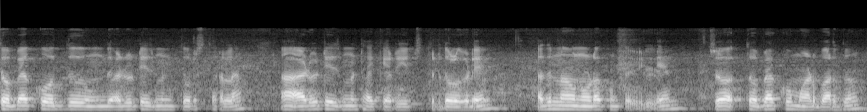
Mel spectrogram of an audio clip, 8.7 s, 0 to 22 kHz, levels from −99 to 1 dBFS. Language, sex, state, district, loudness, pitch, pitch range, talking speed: Kannada, male, Karnataka, Belgaum, -16 LUFS, 120 Hz, 110-130 Hz, 95 wpm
